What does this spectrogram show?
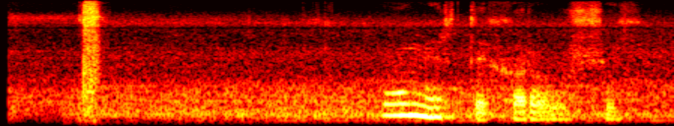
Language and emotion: Russian, sad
